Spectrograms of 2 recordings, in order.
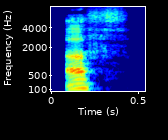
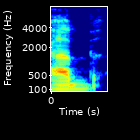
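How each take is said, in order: First: The word ends with an f sound. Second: The word ends with a b sound. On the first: This is how some other speakers say it. "some people, of course, pronounce it as af" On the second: This is how the speaker will say it. "as opposed to ab"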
